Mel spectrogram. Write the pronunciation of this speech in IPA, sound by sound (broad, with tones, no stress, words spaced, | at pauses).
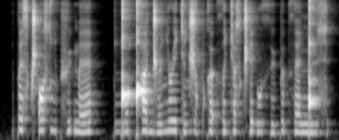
pɛ˧st͡ʃʼɔ˧s ʎy˩˧pfy˩˧ʔmɛ˩˧ | ŋ͡ǃɔ˩˧ǃʰa˧ d͡ʒø˩˧ʎ ɹe˧cə˩˧ʎʒɔ˩˧p kœ˧ʔθə˧ cœ˧st͡ʃʼe˧ʔu˩˧ θy˩˧pø˧pθɛ˧ ŋ͡ǃy˧s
